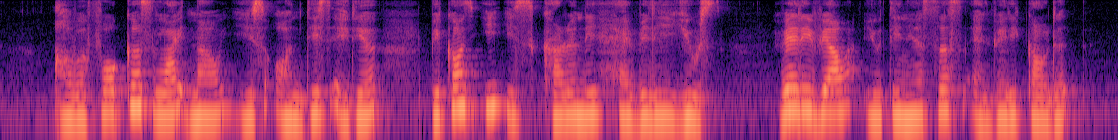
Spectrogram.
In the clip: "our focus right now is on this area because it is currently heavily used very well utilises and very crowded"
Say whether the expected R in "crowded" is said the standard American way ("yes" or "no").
no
